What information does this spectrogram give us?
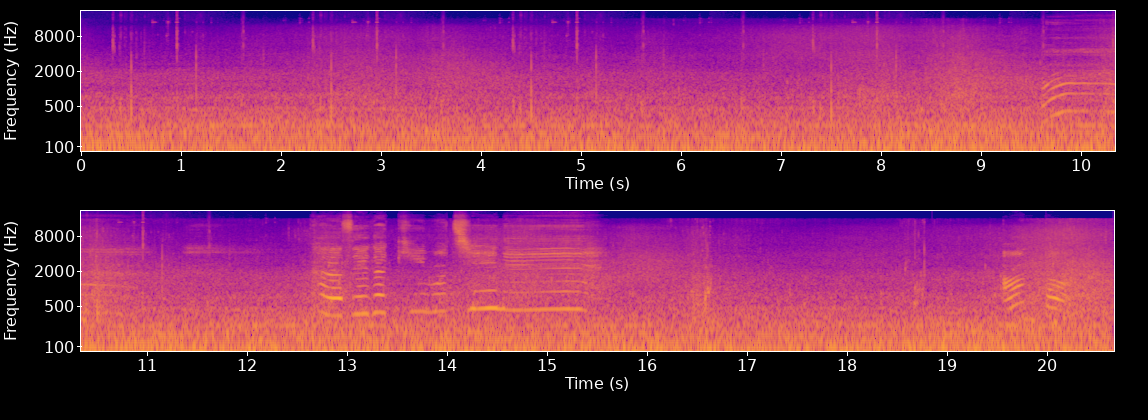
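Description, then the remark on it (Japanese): Steady roar of ocean waves washing onto the shore, mixed with wind, with a few brief high-pitched calls rising over the surf midway through. “ねえねえ、イカ焼きもいいんだけど、ちょっと先に海見ていかない？もっと波打ち際までさ。”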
